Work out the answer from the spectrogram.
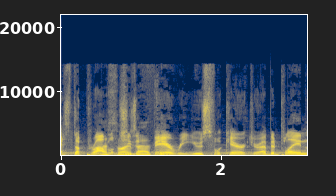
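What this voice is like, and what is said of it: Usual voice. Nothing is said of it.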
